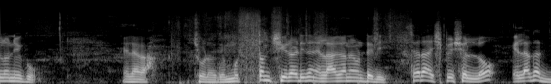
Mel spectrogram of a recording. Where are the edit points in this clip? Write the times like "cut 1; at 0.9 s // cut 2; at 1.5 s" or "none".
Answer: cut 1; at 4.1 s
